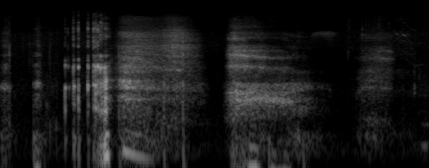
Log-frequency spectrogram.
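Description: A middle-aged man laughs breathily.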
